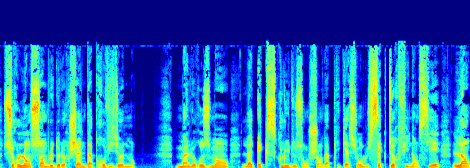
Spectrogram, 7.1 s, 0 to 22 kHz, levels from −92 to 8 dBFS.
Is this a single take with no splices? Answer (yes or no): no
